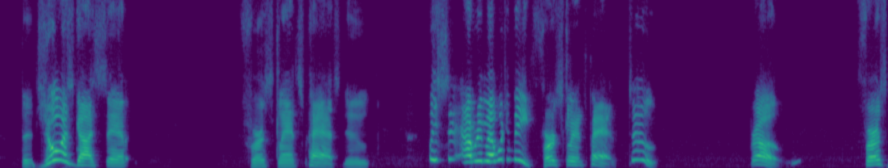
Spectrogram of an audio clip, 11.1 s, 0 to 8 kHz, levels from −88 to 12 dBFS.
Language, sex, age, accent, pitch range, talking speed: English, male, 40-59, American, 170-270 Hz, 120 wpm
